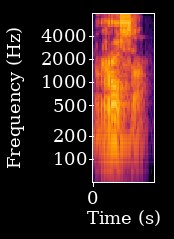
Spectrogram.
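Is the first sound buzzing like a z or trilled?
trilled. The first sound is a strong trilled R. This is the standard Spanish pronunciation. "in Spanish we say rosa"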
